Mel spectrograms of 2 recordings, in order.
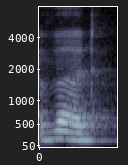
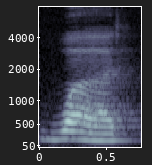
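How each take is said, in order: First: It begins with a V sound, teeth on lip. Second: It begins with a W sound, lips rounded. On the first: The speaker calls it wrong. "they were doing this V sound. This is wrong" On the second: The speaker calls it right. "Word starts with a W, therefore it is rounded off"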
